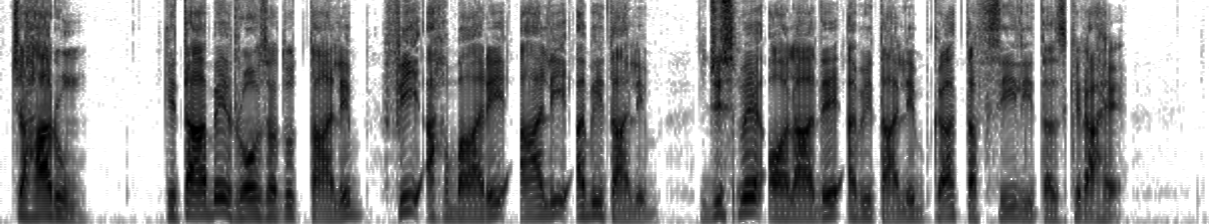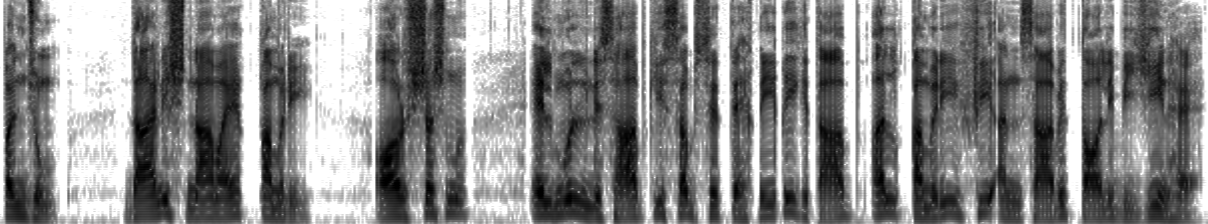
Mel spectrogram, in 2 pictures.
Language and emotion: Urdu, neutral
